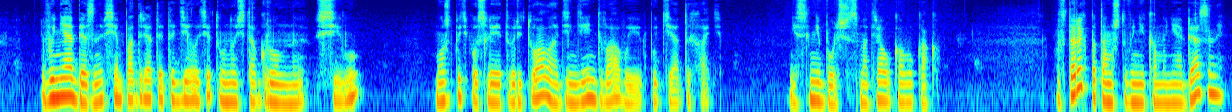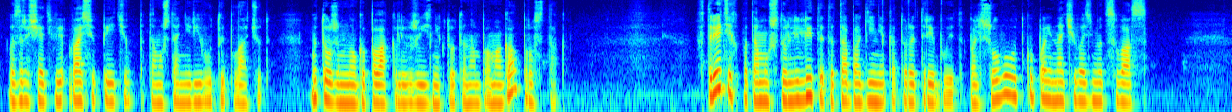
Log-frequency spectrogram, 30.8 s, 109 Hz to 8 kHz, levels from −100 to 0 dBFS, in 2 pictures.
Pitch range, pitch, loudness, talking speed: 160-180 Hz, 170 Hz, -29 LUFS, 135 wpm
